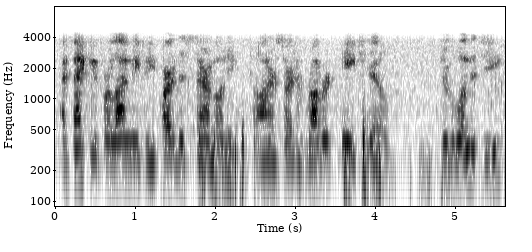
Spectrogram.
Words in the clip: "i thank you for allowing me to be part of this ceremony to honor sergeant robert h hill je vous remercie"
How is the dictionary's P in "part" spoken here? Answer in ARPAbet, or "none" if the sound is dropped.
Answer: P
